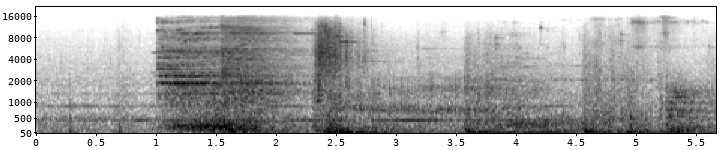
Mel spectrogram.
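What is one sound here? A magical blast bursts with a loud crackling whoosh.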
